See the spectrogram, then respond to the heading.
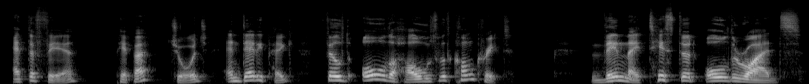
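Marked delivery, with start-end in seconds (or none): none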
